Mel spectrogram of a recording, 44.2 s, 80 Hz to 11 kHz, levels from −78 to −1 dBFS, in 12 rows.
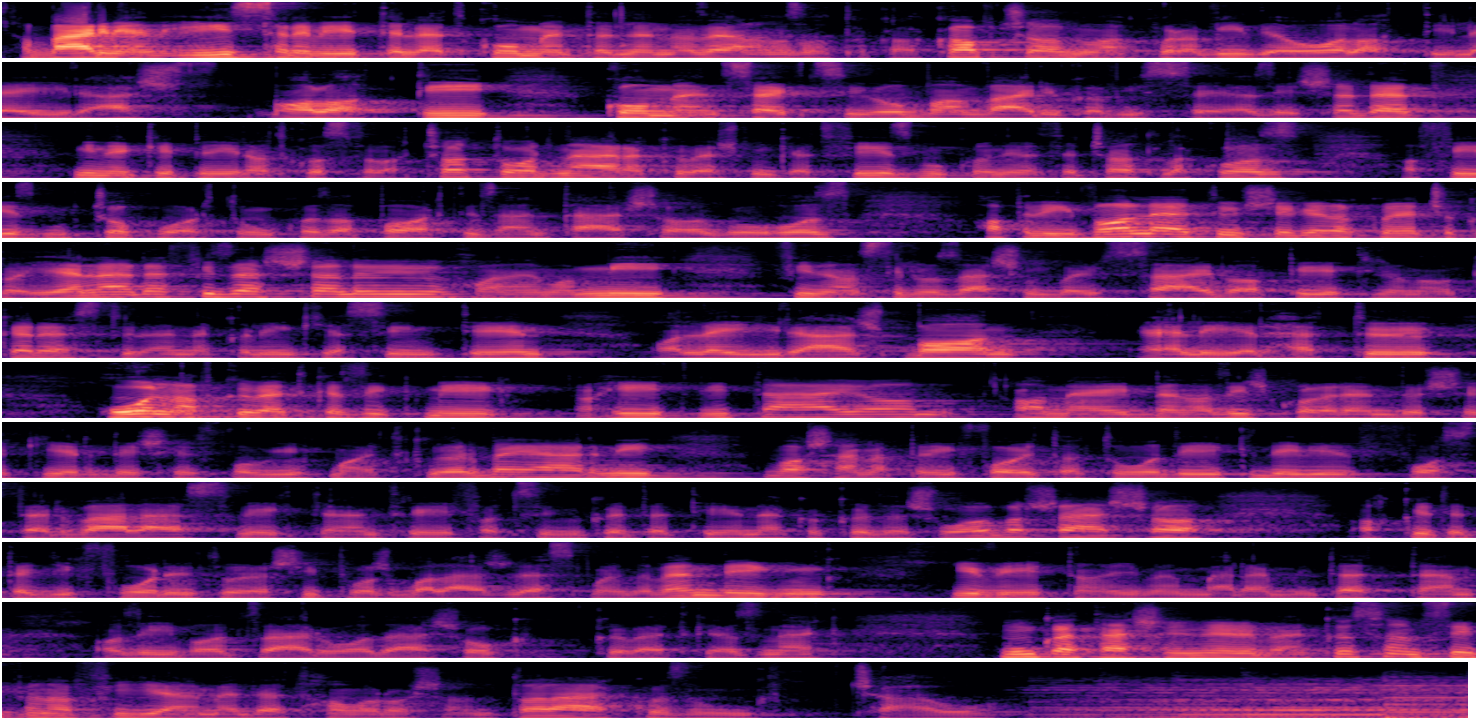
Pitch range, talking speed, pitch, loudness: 105-125 Hz, 155 wpm, 110 Hz, -27 LUFS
